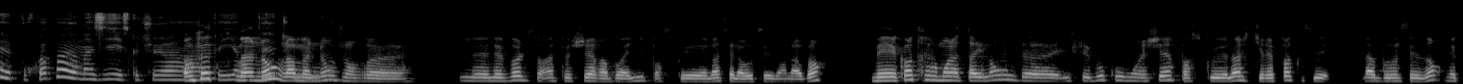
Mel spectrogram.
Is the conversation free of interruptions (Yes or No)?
No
